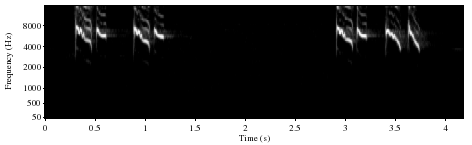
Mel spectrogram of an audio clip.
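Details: Wild-style Merapi mountain white-eye used to stir kept white-eyes into song: four paired bursts of piercing, falling whistles, each note trailing into a thin level tone, two pairs early and two after a pause, over faint hum.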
